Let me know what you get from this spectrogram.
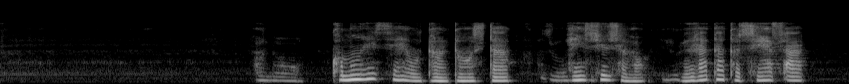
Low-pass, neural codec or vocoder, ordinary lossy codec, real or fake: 7.2 kHz; autoencoder, 22.05 kHz, a latent of 192 numbers a frame, VITS, trained on one speaker; none; fake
